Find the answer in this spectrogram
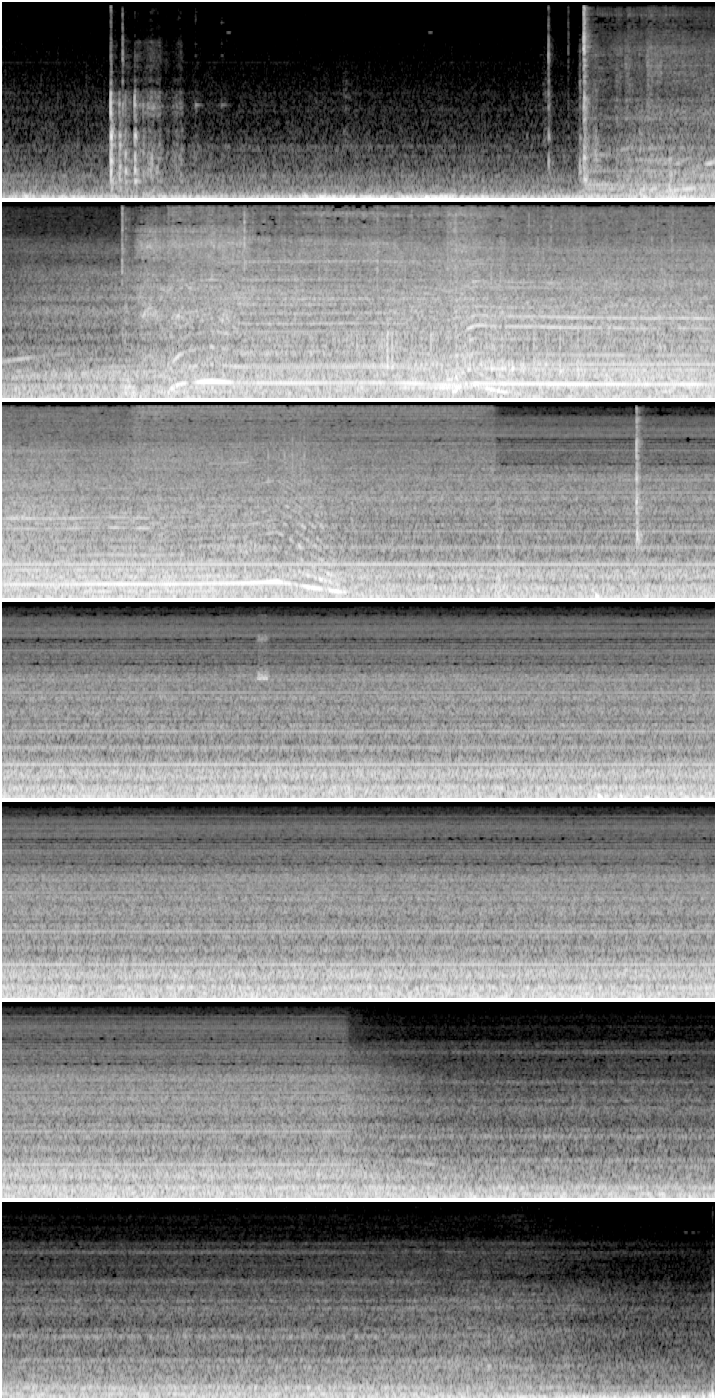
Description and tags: Coffee machine
A coffee cup being filled with delicious java. Just kidding it's actually being filled with hot chocolate. But who would know?
mechanical, kitchen, machine, Coffee, office, cycle, hot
